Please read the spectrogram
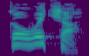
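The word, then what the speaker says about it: Goitse: goggle, but in fact, thank goodness, is not pronounced the way it looks. It's actually pronounced gicha.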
